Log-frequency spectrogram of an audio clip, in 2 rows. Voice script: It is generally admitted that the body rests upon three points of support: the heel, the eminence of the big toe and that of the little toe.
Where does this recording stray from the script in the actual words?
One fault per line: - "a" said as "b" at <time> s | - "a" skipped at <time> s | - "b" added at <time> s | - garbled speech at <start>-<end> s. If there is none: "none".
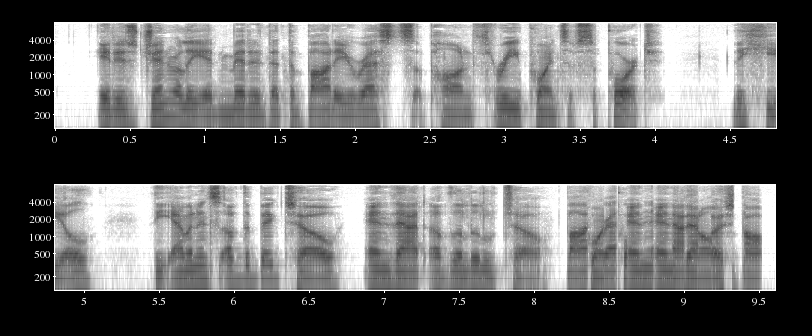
- garbled speech at 8.2-9.5 s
